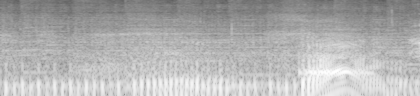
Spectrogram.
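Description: A Honda Grom motorcycle engine pulses in a low, rapid putter during wheelie practice, then surges into a louder, rising rev near the end, close and prominent with no talking.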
